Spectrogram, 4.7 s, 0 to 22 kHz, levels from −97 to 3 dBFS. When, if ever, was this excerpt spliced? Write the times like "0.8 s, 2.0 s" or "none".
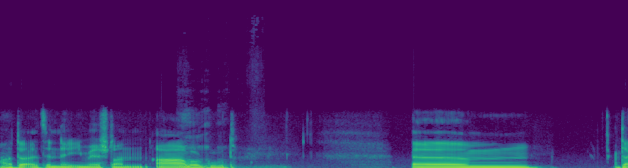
none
